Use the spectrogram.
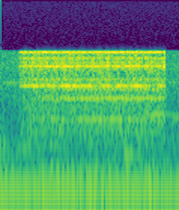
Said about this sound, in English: Yeah, ring the bell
